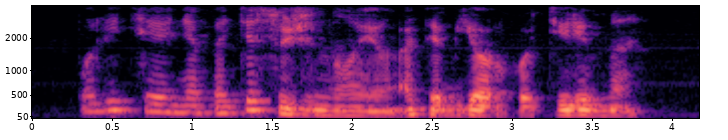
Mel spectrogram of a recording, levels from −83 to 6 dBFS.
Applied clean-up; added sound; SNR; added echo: none; none; none; none.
